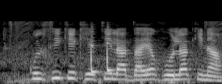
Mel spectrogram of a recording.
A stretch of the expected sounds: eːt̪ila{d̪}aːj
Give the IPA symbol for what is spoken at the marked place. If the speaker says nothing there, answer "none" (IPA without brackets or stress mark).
d̪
